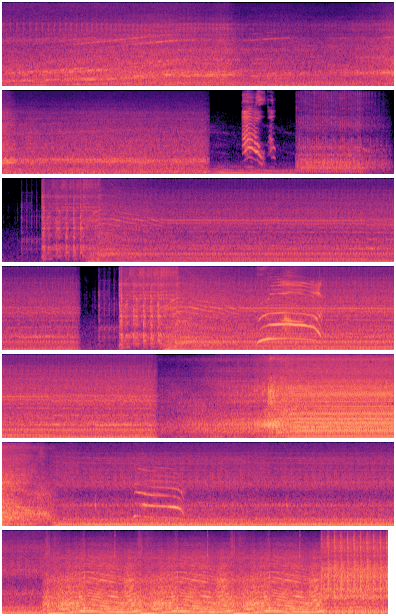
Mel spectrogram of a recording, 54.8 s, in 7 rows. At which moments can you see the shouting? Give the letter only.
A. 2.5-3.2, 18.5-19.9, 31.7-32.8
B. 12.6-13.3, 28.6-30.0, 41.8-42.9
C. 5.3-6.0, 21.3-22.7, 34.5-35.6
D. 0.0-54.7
B.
